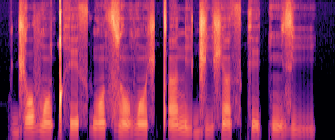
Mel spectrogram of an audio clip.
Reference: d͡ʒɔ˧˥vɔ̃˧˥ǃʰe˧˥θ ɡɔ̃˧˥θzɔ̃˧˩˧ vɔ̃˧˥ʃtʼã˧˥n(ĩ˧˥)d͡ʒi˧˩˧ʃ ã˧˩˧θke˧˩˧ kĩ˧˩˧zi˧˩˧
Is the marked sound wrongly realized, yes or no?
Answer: yes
